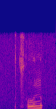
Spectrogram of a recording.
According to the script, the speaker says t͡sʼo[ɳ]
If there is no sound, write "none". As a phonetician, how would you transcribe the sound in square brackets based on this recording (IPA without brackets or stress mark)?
n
